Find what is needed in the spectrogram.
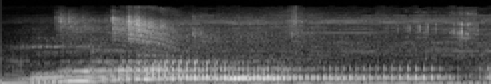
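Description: A man's loud, drawn-out scream-roar in imitation of a ghost monster charging, held as one unbroken cry over a deep steady rumble.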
